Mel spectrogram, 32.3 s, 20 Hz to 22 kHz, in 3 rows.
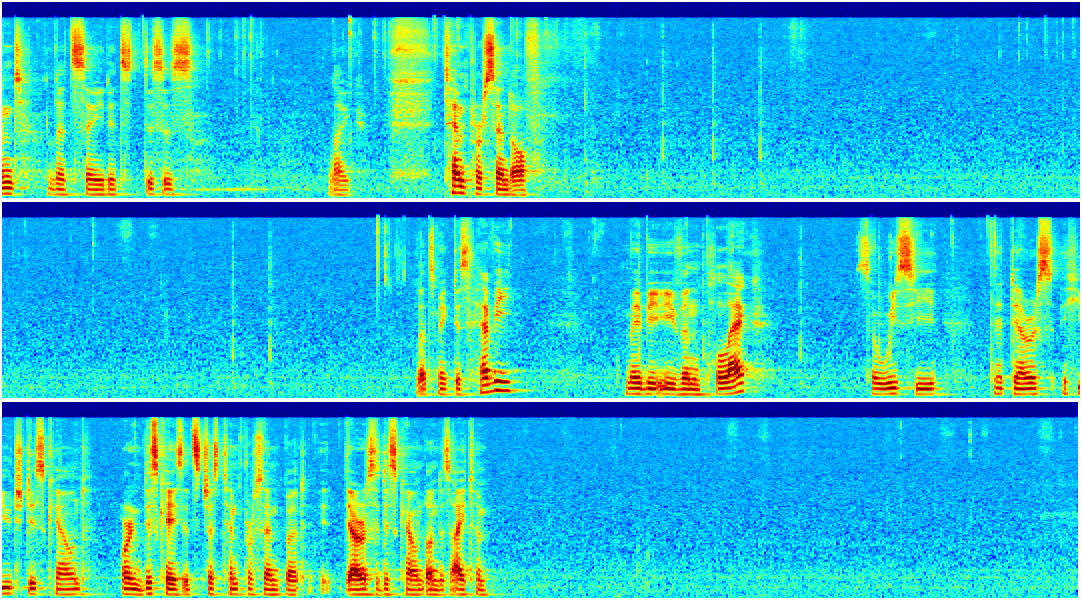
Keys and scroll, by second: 1.8 BackSpace, 3.0 BackSpace, 3.6 3, 4.1 shift+4, 4.6 shift+BackSpace, 6.8 1, 7.1 shift+4, 7.7 BackSpace, 8.0 shift+5, 12.0 Right, 12.9 Left, 13.5 Up, 14.2 Down, 22.9 Left, 23.3 Up, 24.4 Right, 24.8 Down, 25.5 Left, 25.7 Up, 27.3 Left.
